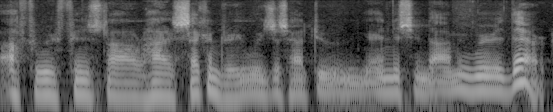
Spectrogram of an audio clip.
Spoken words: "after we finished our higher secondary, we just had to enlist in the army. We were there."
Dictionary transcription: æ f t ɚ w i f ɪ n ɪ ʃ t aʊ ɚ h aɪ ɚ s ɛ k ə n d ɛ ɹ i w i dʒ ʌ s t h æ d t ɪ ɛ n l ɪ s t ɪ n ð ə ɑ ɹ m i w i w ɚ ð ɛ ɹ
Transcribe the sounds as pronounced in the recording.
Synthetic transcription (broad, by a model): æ f t ɚ w i f ɪ n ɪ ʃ t aʊ ɚ h aɪ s s ɛ k ə n d ɛ ɹ i w i dʒ ʌ s t h æ d t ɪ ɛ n ɪ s ɪ n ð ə ɑ ɹ m i w i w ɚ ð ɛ ɹ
